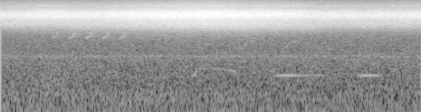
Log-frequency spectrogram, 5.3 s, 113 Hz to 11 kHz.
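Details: Near DeValls Bluff, Arkansas, on June 7, 2015, periodical cicadas, Magicicada tredecassini, hold an organized chorus along a forest-edge trail. An intense steady high buzz swells gently midway, and a few soft short whistled notes from another bird sound faintly.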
